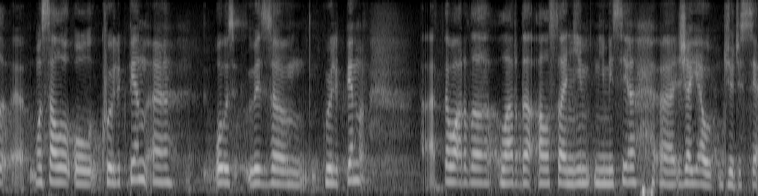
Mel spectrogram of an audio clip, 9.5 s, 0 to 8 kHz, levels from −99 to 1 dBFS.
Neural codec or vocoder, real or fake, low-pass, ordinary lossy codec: codec, 16 kHz, 0.8 kbps, ZipCodec; fake; none; none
